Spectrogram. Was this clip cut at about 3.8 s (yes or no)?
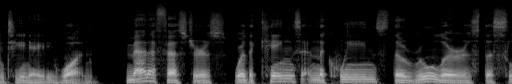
no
